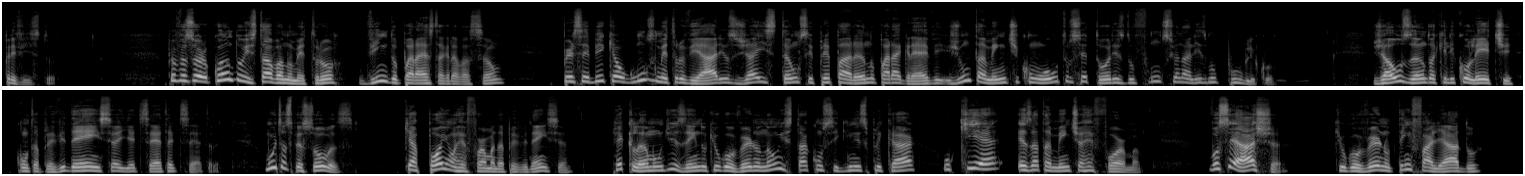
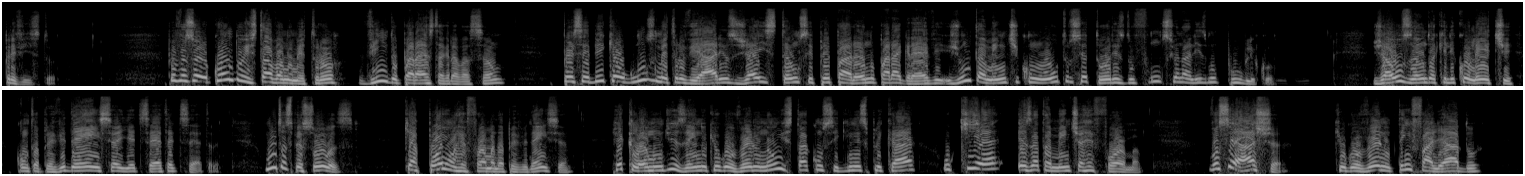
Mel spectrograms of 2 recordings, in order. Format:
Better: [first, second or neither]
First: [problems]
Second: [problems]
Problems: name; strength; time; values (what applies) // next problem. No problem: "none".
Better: first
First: none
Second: distortion; heavy; 17% of the sound clipped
